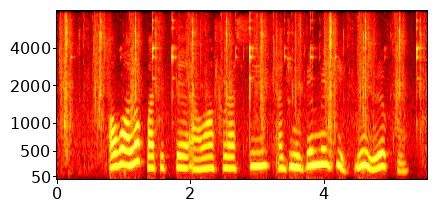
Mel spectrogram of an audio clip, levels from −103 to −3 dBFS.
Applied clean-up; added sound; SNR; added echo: none; Cat; 9 dB; none.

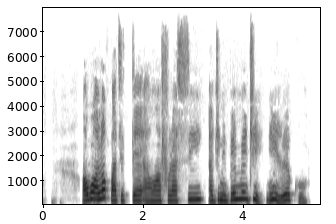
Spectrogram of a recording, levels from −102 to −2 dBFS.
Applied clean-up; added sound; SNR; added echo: none; none; none; none.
